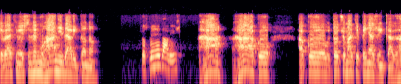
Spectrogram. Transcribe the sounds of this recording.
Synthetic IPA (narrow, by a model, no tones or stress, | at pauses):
aʋɾaːcimɛɛʃcɛzmɛmuɦaːɲɛd̪alit̪ɔnɔ | t͡ʃɔzmɛɲɛd̪ali | ɦaːɦaːakɔ | akɔt̪ɔt͡ʃɔmaːcɛfpɛɲɪaʒɛŋkaːɣɦa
